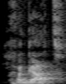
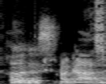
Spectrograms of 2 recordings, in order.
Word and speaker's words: Chagat: Or if you say it like an Ashkenazi, which most Hasidim are, so Chagas, you would say Chagat, you would say Chagas.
